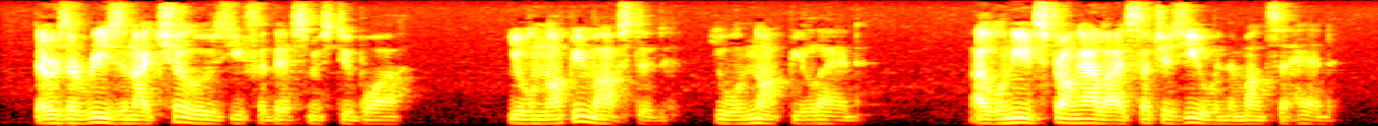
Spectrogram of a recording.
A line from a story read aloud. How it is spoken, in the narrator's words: In a lowered voice, one meant only for Colette, he said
